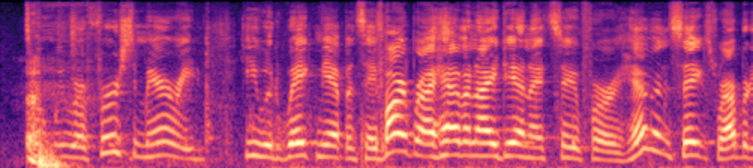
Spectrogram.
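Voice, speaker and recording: Over noticeable background noise, a woman with an American accent talks at a very fast pace with lively intonation. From San Diego, California. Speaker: activist, wife of a guest. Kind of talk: interview. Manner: animated.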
